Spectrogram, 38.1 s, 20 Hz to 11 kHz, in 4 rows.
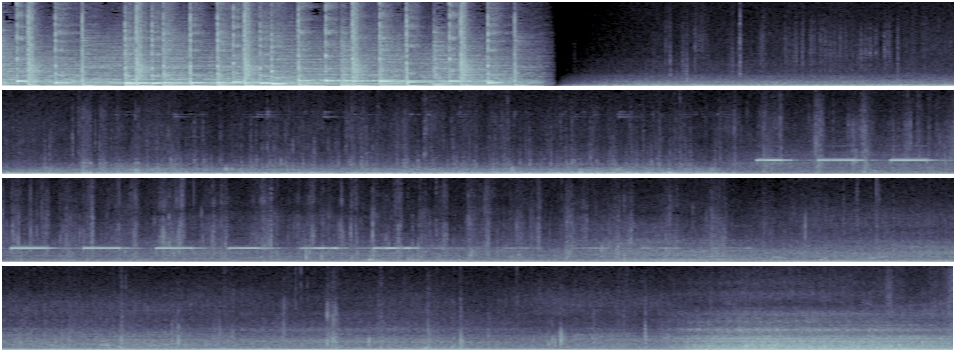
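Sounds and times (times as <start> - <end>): vehicle engine rumble: 0.0 - 38.0
vehicle warning beep: 17.0 - 26.6.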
